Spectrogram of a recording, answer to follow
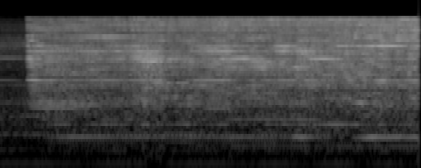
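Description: Table saw running and ripping a thin strip of wood: a steady motor hum under a constant cutting noise. It comes in suddenly just after the start and cuts off sharply.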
